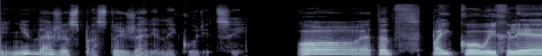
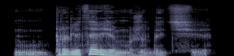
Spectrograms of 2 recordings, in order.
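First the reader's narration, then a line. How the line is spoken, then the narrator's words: Timid suggestion. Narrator (Russian): робко предположил Обальянинов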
